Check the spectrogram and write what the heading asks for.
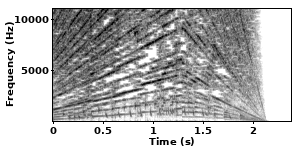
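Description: Electronic synthesizer sweep: a dense cluster of tones that glide upward in pitch and then back down, cutting off at the end.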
